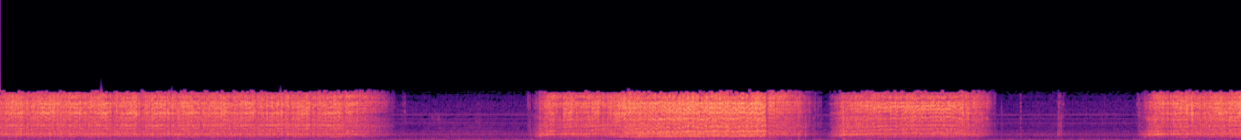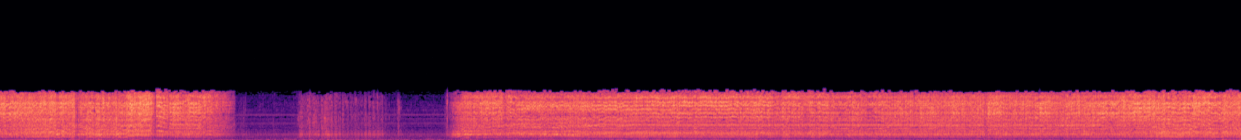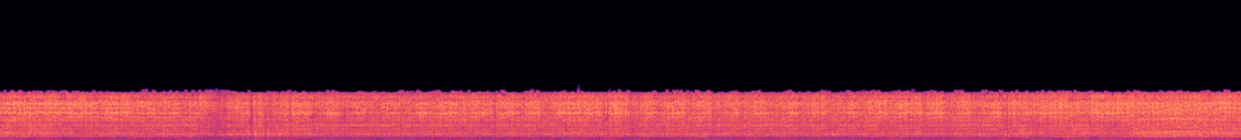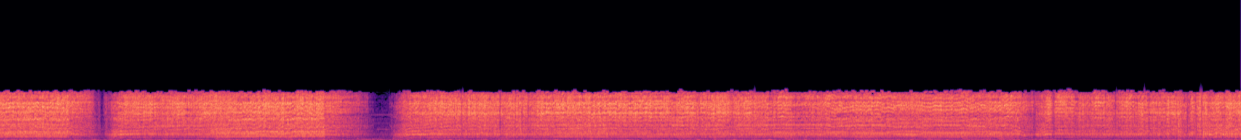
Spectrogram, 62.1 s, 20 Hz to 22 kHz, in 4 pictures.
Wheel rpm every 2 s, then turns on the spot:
160, 150, 30, 90, 120, 110, 10, 130, 150, 30, 60, 160, 160, 160, 160, 160, 150, 160, 160, 160, 160, 160, 160, 130, 140, 70, 150, 160, 160, 130, 160.
18-20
